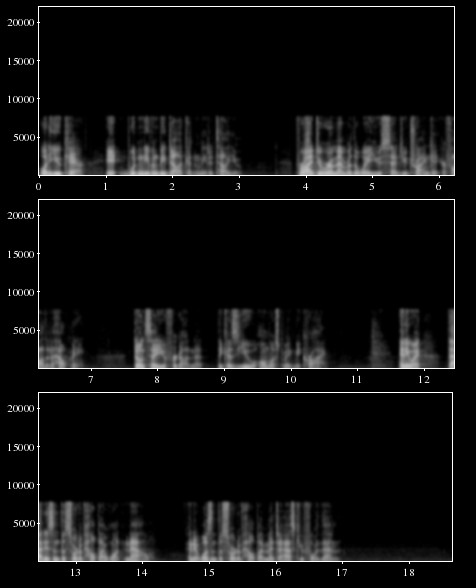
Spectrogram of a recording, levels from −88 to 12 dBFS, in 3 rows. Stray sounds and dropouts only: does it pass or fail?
pass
